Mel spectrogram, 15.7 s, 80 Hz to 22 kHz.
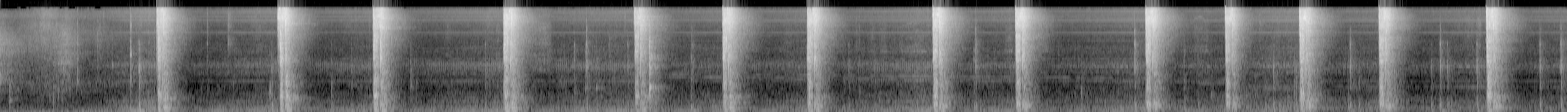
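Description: Ridgid 23-gauge pneumatic micro pin nailer firing 3/4-inch pins into bamboo chair trim: a sharp snap about once a second, some fourteen shots.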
